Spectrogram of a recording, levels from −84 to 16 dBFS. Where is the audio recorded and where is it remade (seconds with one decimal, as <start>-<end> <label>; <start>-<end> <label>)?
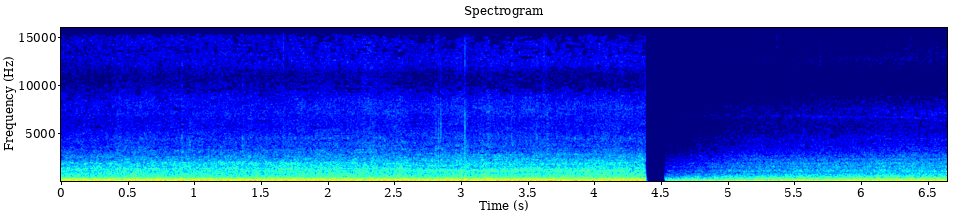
0.0-6.6 recorded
